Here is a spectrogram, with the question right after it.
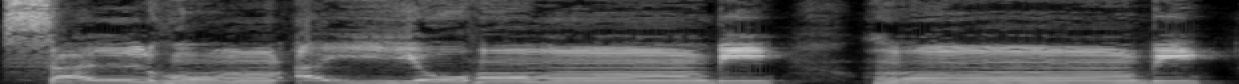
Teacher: We make ikhfai shafawi here, like the we make gunna sound. And we hide the sound of meme into our nose, like we close our lips together, but we do not join it hardly. We join our lips softly, right? And the sound goes into our nose. · On the ya we make nabr quality. We raise the voice of ya. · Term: ikhfa shafawi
